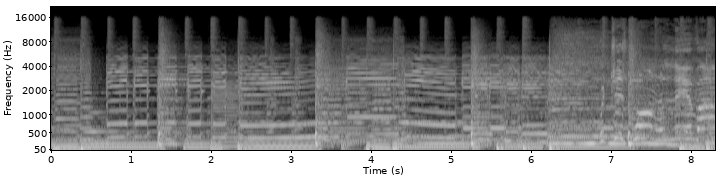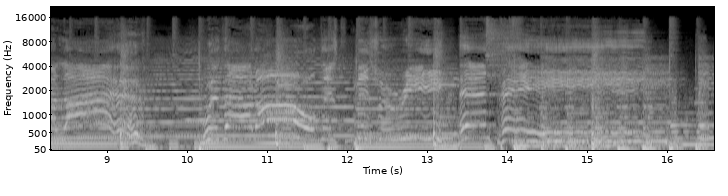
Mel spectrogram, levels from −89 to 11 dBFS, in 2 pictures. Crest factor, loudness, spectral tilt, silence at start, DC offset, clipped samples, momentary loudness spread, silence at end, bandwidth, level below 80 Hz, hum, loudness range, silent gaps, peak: 16 dB; -17 LUFS; -5 dB/octave; 0 s; under 0.1%; under 0.1%; 5 LU; 0 s; 16 kHz; -26 dBFS; none; 3 LU; none; 0 dBFS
